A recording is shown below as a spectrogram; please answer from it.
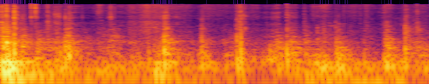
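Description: Handling clicks and knocks: a sharp click at the start, then a scatter of lighter clicks and taps.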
